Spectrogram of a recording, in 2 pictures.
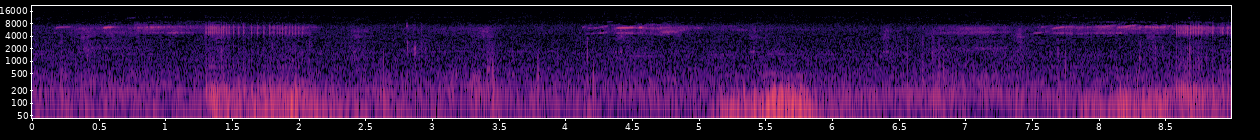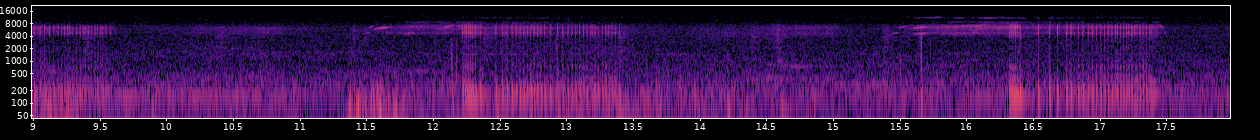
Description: Our cat, Smudge snoring on my arm!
